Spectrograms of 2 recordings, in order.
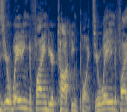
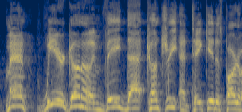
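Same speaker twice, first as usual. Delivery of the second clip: higher, drawn-out mock bravado; mock would-be invader; 4 semitones higher than usual. Vlogger imitating America planning to invade, mock bravado. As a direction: puff it up as a cocky invader. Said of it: "your country set out to say".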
